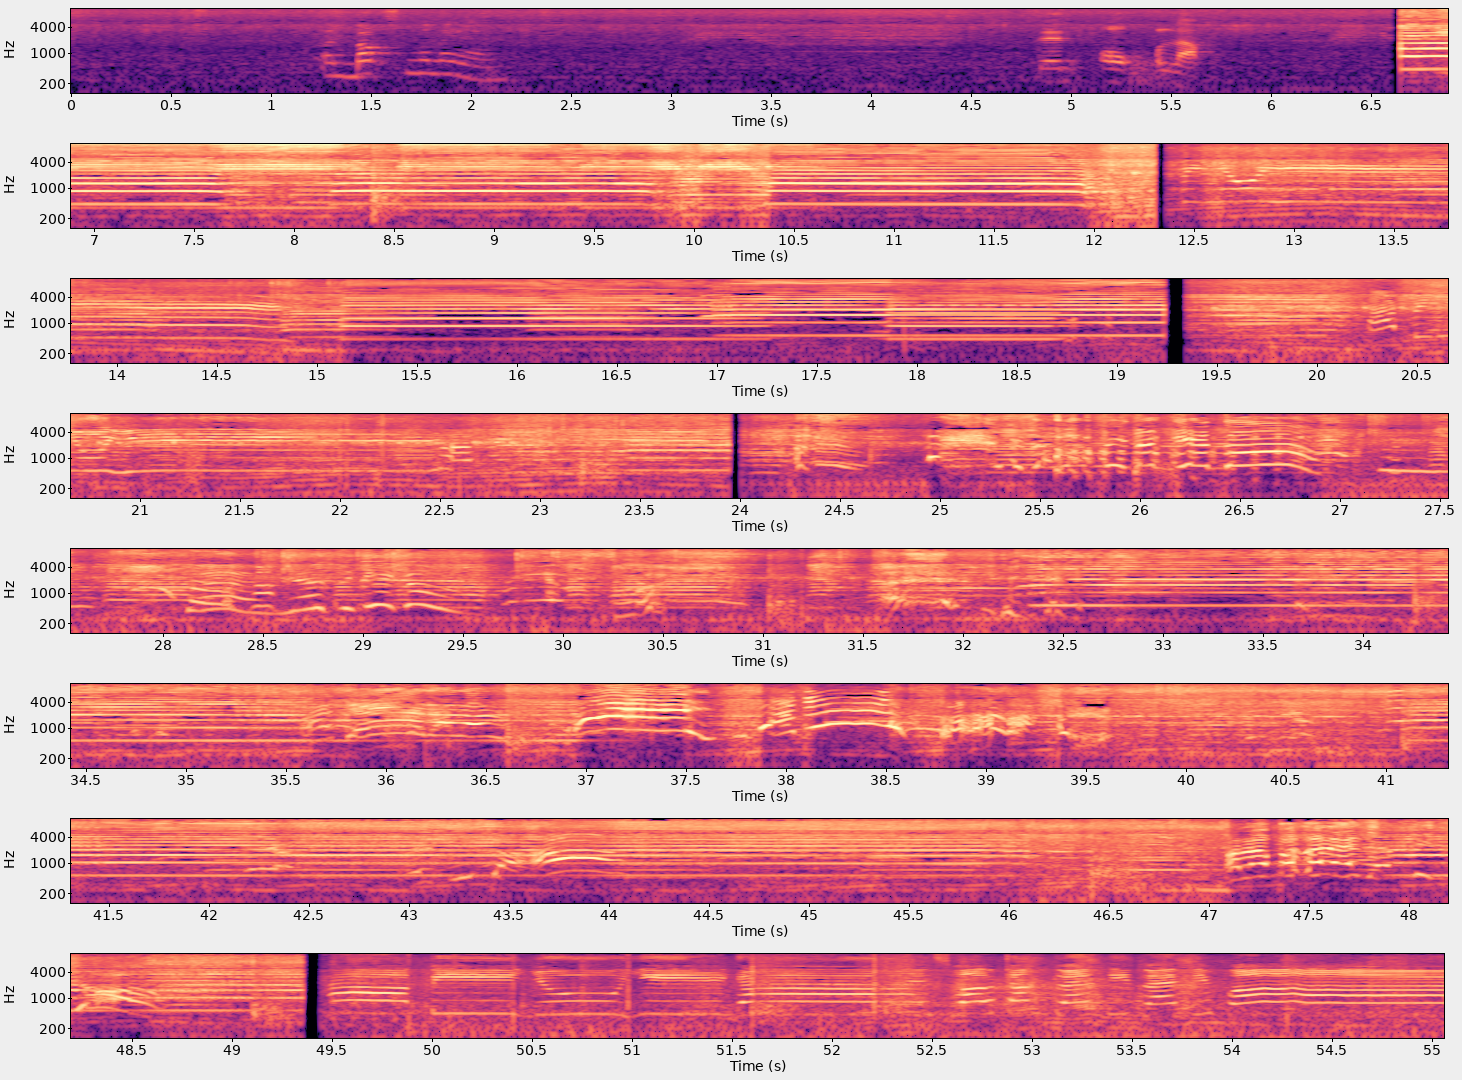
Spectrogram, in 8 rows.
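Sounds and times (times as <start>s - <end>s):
vehicle horns honking: 6.6s - 49.8s, 51.1s - 53.1s
voices: 12.3s - 16.6s, 19.4s - 55.0s.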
